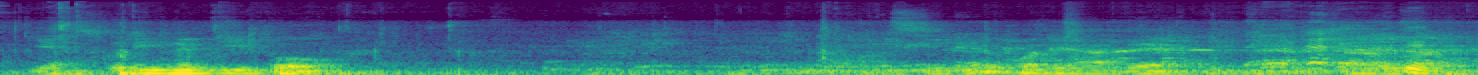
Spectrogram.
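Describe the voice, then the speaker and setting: Against noticeable background noise, a man with a medium pitch and ordinary pitch variation speaks at a moderate pace with long, frequent pauses. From Nottingham, England. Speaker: spoken word poet. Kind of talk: live spoken word poetry performance.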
